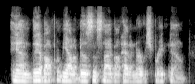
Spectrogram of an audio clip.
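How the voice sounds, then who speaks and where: A somewhat breathy man talks at a fairly quick pace in a monotone, flat intonation. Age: 70s. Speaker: real estate investor. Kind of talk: casual talk to a meeting. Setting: recorded group meeting. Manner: halting, many fillers.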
